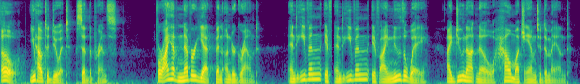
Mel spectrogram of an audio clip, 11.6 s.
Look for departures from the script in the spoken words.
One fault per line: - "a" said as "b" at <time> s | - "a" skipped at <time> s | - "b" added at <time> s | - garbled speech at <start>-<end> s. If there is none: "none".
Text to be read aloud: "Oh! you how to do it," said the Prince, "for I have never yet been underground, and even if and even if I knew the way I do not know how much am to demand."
none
